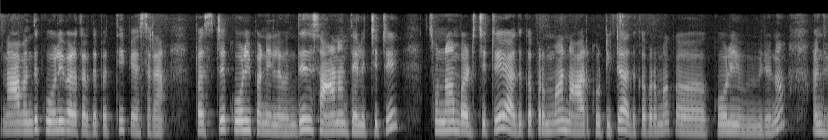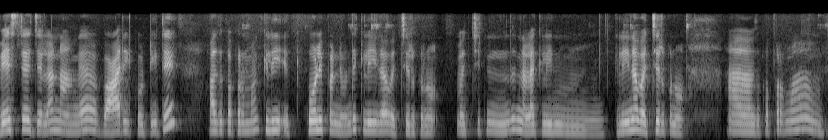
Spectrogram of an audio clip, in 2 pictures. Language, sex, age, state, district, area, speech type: Tamil, female, 60+, Tamil Nadu, Krishnagiri, rural, spontaneous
